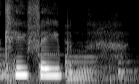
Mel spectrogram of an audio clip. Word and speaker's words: kayfabe: This is kayfabe.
